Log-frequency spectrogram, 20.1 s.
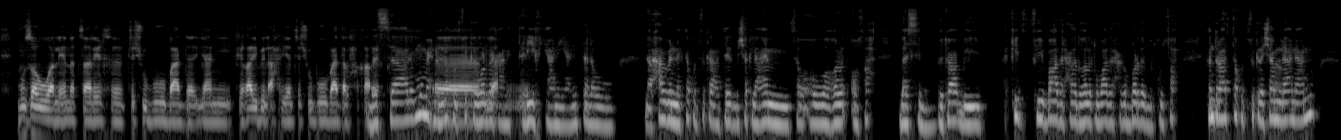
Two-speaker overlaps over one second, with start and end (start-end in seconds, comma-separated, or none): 6.5-7.9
